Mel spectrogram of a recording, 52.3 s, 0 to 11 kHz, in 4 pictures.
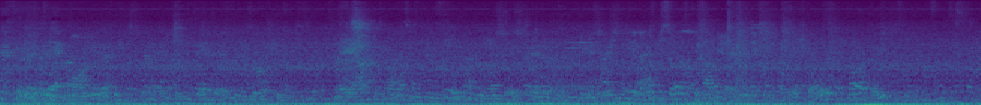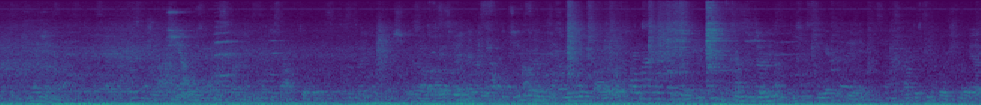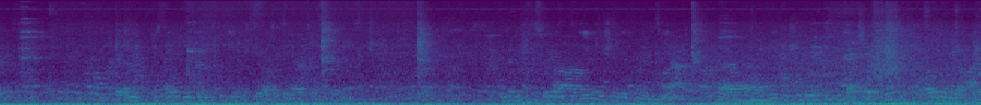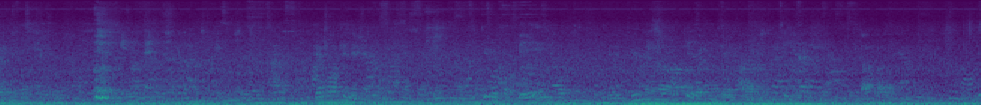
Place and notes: vienna, josefstätterstrasse, coffee house - wien, josefstätterstrasse, cafe haus
cityscapes, recorded summer 2007, nearfield stereo recordings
